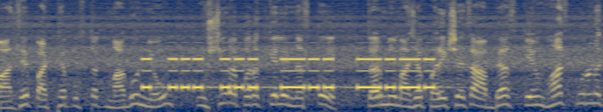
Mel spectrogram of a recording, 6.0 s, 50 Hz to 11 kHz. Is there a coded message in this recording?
Yes: Morse code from 1.4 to 4.4 s, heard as a keyed tone, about 18 wpm, 680 Hz, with room echo and speech in Marathi. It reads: ESSDC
